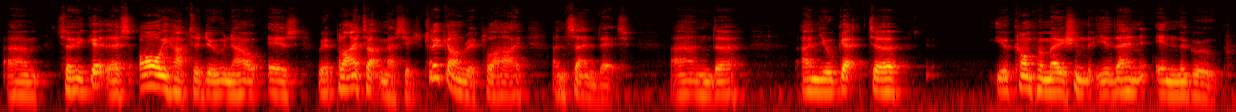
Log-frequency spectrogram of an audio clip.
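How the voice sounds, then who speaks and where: A man's voice: medium pitch, a little slow, darkish tone. A man giving a casual, unscripted screen tutorial, rambling a little and muttering to himself as he works. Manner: unscripted, rambling, talks to himself while working. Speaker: amateur video presenter, CB radio hobbyist.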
